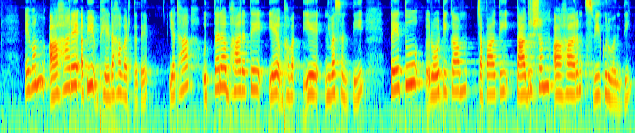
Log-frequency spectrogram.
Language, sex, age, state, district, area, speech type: Sanskrit, female, 18-30, Kerala, Kasaragod, rural, spontaneous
